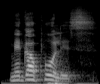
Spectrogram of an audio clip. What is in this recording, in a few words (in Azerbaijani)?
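"meqapolis", Azerbaijani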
